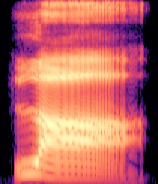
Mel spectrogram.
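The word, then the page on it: la1: tone 1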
